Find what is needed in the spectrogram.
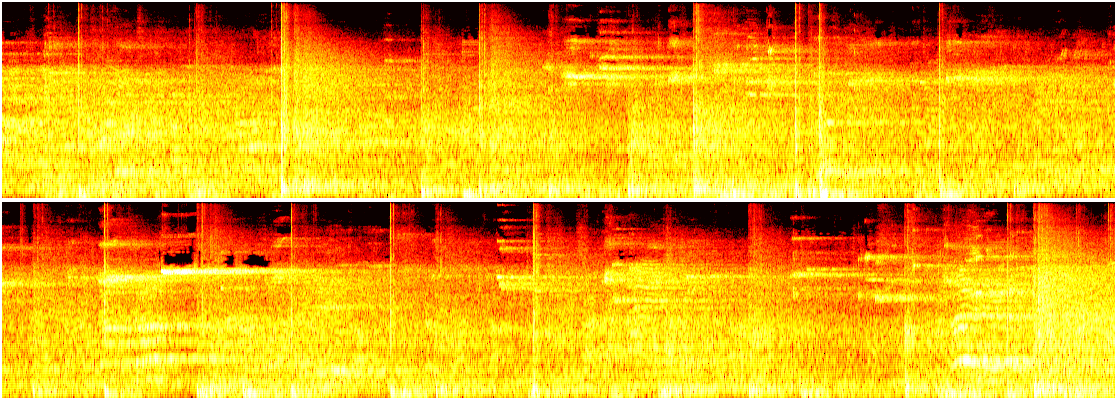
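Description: Indoor volleyball play echoing in a gym hall. There are sharp smacks of hands on the ball, strongest about three and eight seconds in, brief sneaker squeaks on the court floor, and players calling out to one another.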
